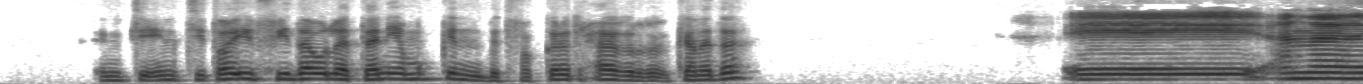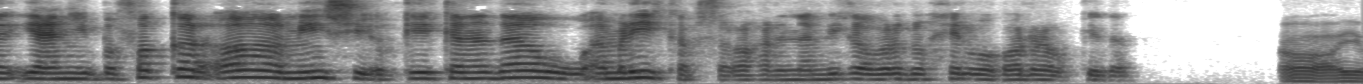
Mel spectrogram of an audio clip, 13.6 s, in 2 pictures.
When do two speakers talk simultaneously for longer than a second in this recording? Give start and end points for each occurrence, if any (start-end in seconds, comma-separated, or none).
none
